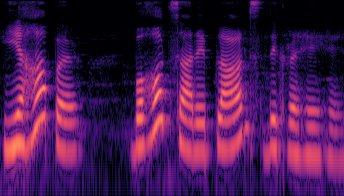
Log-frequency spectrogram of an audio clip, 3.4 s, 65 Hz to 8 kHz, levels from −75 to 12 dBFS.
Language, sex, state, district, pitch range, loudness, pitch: Hindi, female, Madhya Pradesh, Bhopal, 195-235 Hz, -17 LUFS, 210 Hz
